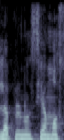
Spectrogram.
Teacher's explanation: con la boca como si fuéramos a decir la o pero sale la A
